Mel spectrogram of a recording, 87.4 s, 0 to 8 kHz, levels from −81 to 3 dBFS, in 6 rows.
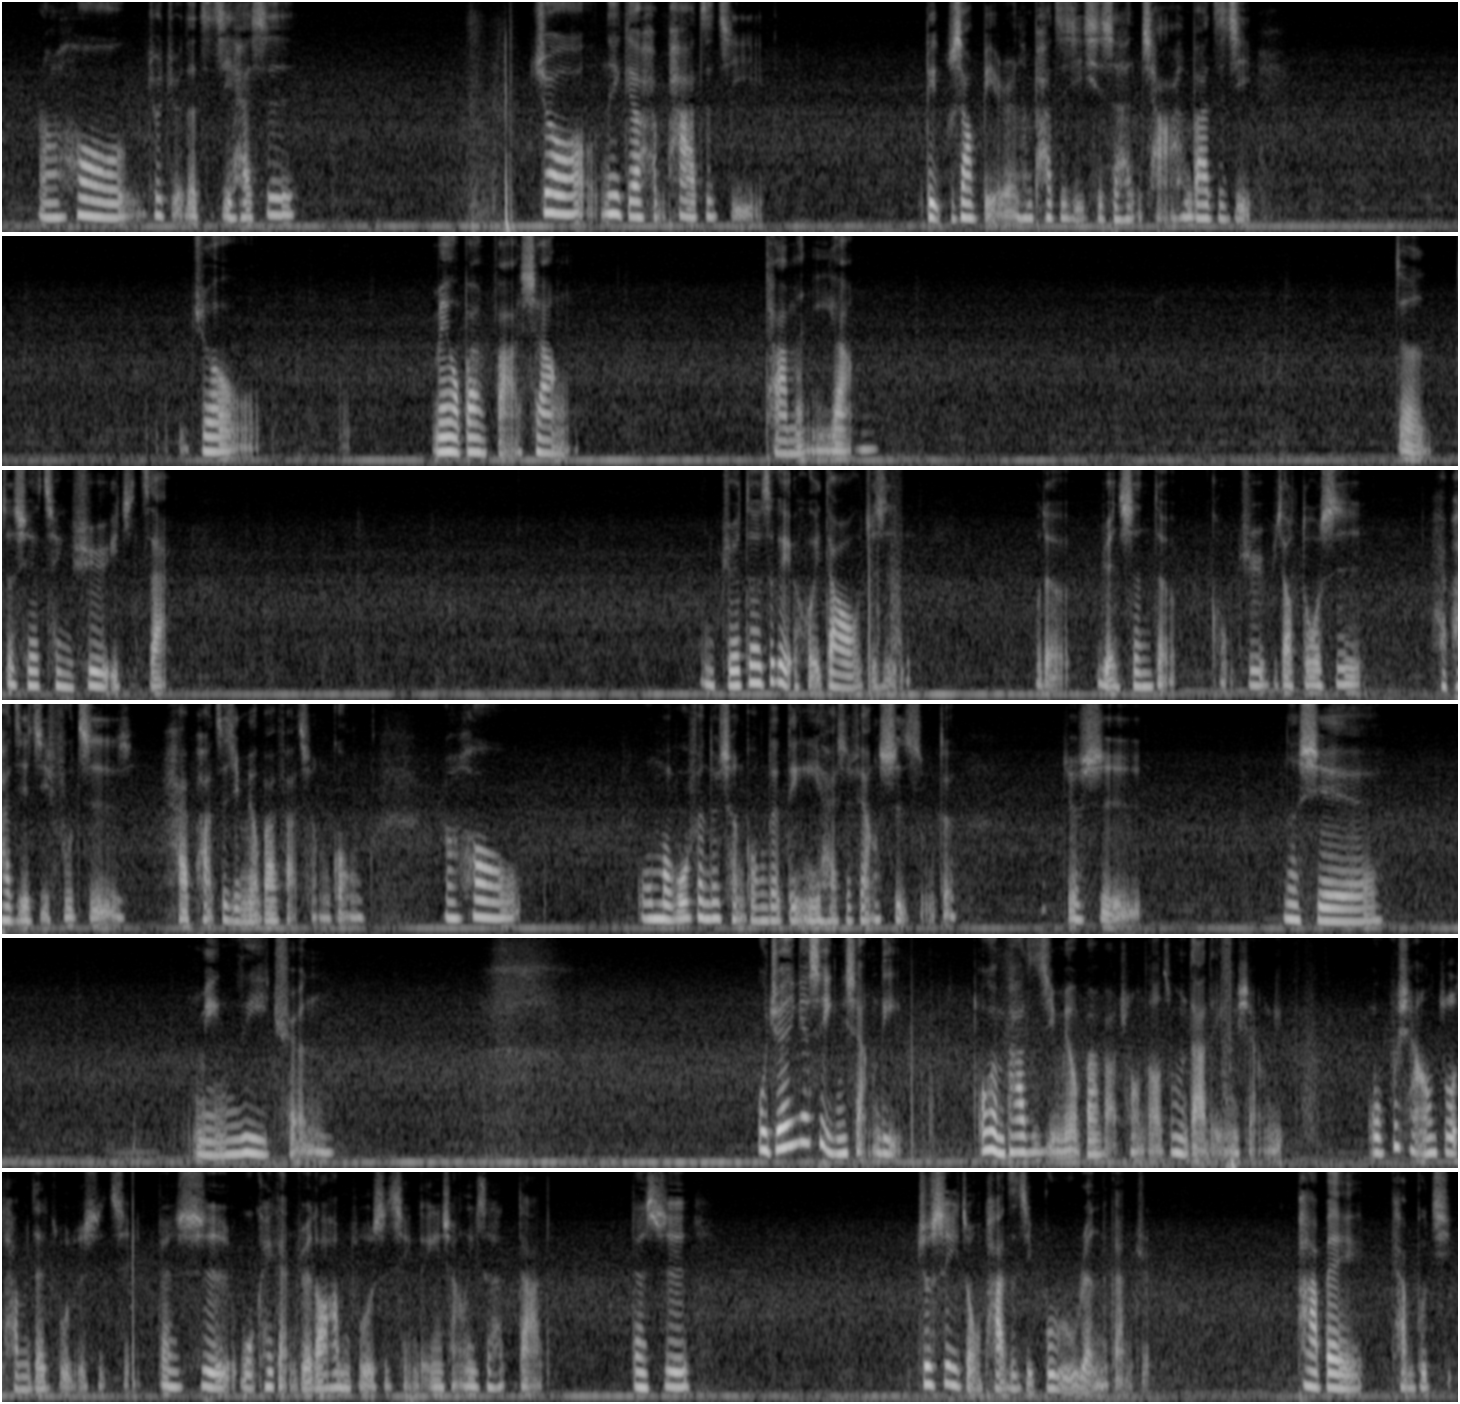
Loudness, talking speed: -27 LUFS, 135 characters per minute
